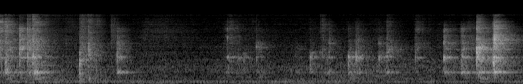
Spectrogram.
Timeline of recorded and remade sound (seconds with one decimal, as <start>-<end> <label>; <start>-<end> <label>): 0.0-5.2 remade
